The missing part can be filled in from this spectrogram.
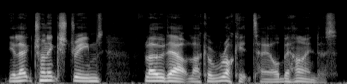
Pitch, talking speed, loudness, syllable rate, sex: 140 Hz, 190 wpm, -18 LUFS, 5.9 syllables/s, male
